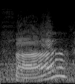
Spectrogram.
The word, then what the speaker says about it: pho: to campus is the pho noodle soup and so that's how you say it with a little bit of a lift on the end and it's a gluten-free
